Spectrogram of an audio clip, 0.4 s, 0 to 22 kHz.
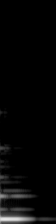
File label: marimba glasses; ゆめ2っき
